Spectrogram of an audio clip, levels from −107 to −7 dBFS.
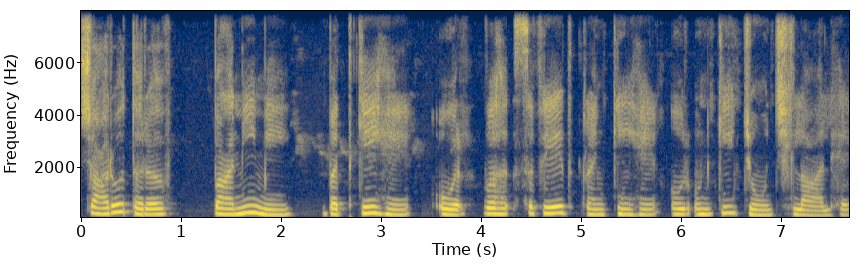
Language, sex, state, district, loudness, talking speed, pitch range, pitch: Hindi, female, Maharashtra, Aurangabad, -15 LUFS, 135 wpm, 200-240 Hz, 210 Hz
